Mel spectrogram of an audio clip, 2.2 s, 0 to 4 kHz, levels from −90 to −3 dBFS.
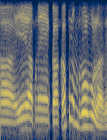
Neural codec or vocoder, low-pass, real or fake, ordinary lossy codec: vocoder, 44.1 kHz, 128 mel bands every 512 samples, BigVGAN v2; 3.6 kHz; fake; Opus, 24 kbps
